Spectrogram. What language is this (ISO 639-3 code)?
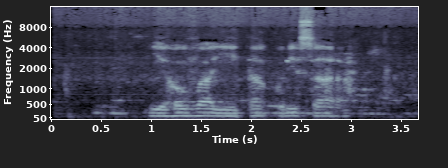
kin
